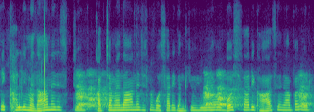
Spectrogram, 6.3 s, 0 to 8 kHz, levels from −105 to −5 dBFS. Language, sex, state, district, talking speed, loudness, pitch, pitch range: Hindi, male, Maharashtra, Washim, 230 wpm, -22 LUFS, 175 Hz, 165-190 Hz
